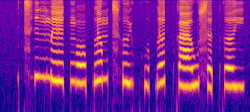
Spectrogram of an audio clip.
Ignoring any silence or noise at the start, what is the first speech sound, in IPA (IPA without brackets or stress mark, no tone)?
t͡sʰ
